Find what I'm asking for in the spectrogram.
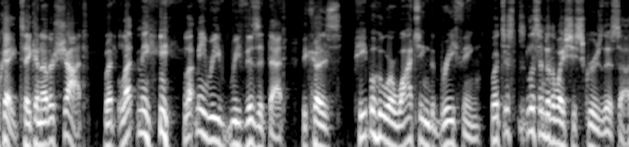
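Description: A man with vocal fry and an animated tone, very wide pitch swings, hardly any pauses and a moderate pace. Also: medium pitch for a man, very clean recording, silent background. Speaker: political commentator podcast host. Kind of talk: opinionated political rant with played clips. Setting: pre-recorded show. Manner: animated, sarcastic.

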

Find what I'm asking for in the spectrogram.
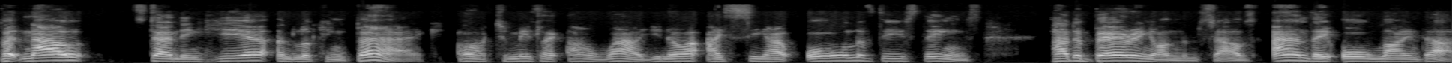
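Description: A man speaks with medium pitch at a moderate pace. His pitch varies in an ordinary way. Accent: English. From England, boarding school in Wales. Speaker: former bank robber telling his story. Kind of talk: interview storytelling. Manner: halting, many fillers.

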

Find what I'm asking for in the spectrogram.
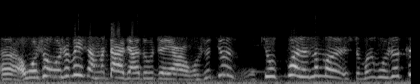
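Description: Over noticeable background noise, a woman talks very fast in an extremely high voice with lively intonation. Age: 30s. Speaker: caller seeking advice. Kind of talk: phone-in advice call. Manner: halting, many fillers.

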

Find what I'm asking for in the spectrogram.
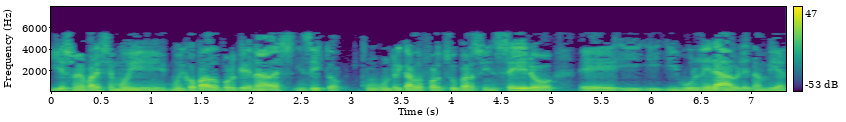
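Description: Moderate pace and ordinary pitch variation from a man with a fairly low voice. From Argentina, Chaco. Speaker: youtuber and podcast host. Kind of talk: interview. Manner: hesitant, with fillers.

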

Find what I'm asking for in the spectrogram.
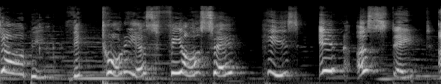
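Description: A woman puts on a character voice, extremely high in pitch with very wide pitch swings. She talks very slowly while faint music plays behind her. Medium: audio drama. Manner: genteel, fluttery.

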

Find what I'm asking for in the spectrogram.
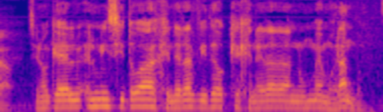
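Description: A man talks at a moderate pace and a medium pitch. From Chile, Santiago (Renca). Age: 20s. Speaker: rapper. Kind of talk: interview. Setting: studio.

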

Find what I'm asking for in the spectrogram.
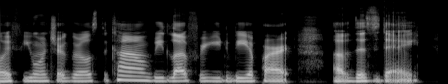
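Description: A woman's very deep, low voice at a fairly slow pace, on a very clean recording with a silent background. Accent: American. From Maryland Eastern Shore (Salisbury). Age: 30s. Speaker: nonprofit founder and mentoring program director. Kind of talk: radio interview. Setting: studio.

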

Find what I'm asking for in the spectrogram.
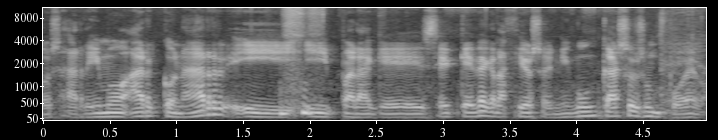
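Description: With a normal speaking voice, a fairly low-pitched man talks at a moderate pace, with ordinary pitch variation and hardly any pauses. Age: 20s. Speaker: podcast co-host. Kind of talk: casual chat. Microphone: new microphone.

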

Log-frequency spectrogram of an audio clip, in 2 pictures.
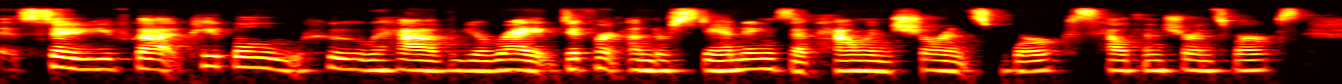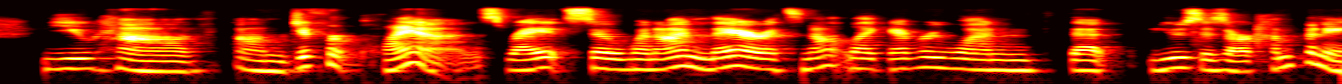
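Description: Speaking in an unremarkable speaking voice, a woman keeps a moderate pace with hardly any pauses, fairly even intonation and a fairly low pitch, in a very clean recording with a silent background. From US Midwest and Texas/Oklahoma, moved often. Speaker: health benefits executive. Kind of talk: casual interview.

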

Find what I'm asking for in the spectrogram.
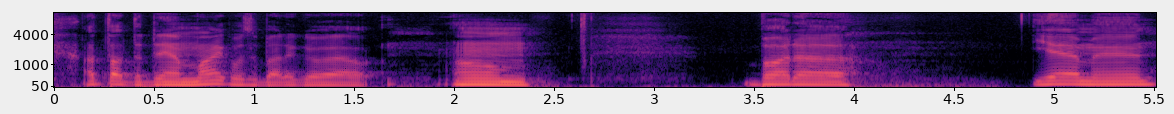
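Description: With a Southern US accent, a man speaks at medium pitch and a moderate pace in a monotone, flat intonation, leaving long, frequent pauses. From US South. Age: 20s. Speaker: podcast host. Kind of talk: casual chat.

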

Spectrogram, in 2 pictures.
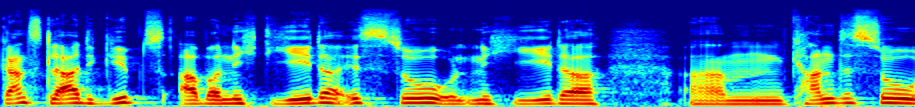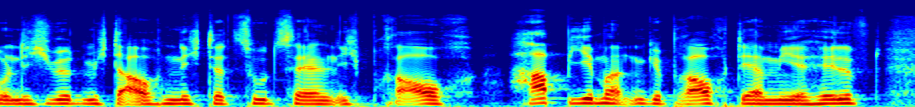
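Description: A man speaks at a moderate pace in a flat monotone. The recording is very clean, with a silent background. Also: fairly high pitch for a man. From Lower Franconia, Germany (near Würzburg). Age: 30s. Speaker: guitar coach and podcast host. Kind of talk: casual monologue.

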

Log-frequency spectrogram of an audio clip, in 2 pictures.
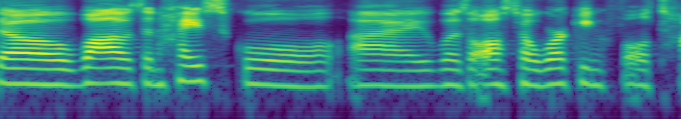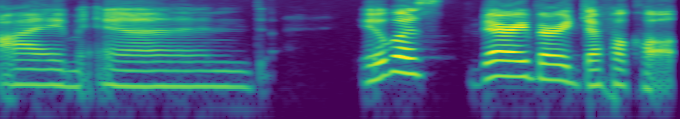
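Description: A woman with a New York accent, medium pitch and fairly even intonation, in a dry, close sound with no echo and a quiet background. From New York City, Brooklyn. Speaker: rehab center founder. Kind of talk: interview.

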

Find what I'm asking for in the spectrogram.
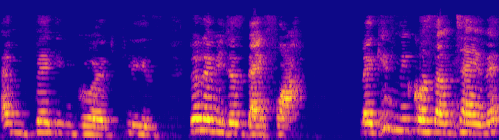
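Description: A woman speaks in an animated tone at a moderate pace with lively intonation. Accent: American. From Tanzania and Pennsylvania, US. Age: 20s. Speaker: radio presenter and actor. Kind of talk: casual chat.

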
